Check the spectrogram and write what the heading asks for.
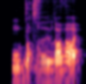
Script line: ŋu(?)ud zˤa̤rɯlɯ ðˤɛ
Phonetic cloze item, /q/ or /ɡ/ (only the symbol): ɡ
